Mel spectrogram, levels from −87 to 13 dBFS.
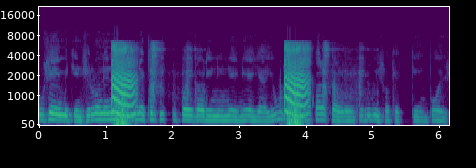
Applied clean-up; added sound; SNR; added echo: neural mask model RNNoise.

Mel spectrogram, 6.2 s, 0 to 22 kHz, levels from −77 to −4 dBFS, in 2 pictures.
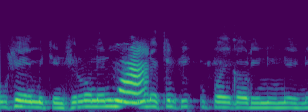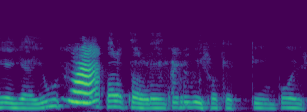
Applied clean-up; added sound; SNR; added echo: neural mask model Resemble Enhance denoiser.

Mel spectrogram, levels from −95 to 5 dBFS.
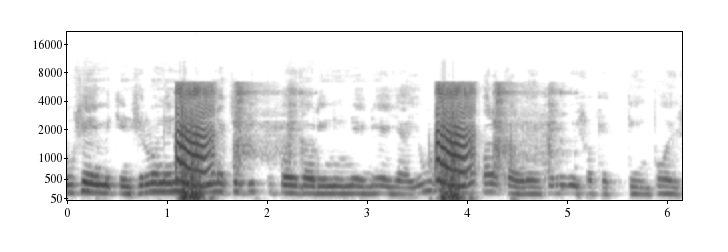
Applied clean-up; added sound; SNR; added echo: classical method log-MMSE.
